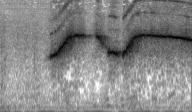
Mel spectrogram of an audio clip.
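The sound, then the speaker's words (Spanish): A person whistles a clear, sliding tone that rises, dips briefly, then rises again and holds steady, loud with no talking. “Pues un chiflido, ¿no oíste?”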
